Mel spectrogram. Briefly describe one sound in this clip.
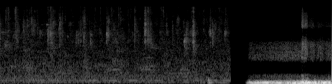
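Water pours and splashes steadily into a basin.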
